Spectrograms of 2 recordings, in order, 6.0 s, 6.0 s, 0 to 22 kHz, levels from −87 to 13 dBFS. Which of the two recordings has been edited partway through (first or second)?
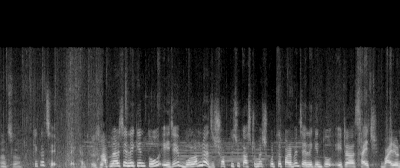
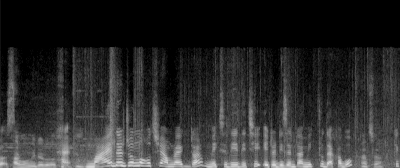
second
